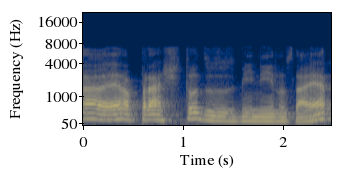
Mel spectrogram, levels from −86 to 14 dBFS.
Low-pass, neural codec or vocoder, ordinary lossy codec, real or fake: 7.2 kHz; none; Opus, 24 kbps; real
